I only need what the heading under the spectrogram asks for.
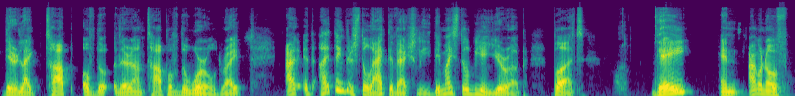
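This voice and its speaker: A man's voice: mid-range voice, no echo, clean studio sound. A man co-hosting a casual live-stream chat, talking loosely and bluntly with plenty of cursing and reading viewer questions aloud. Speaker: podcast co-host.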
